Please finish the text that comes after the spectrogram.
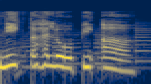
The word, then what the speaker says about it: nyctalopia: Night blindness, also known as nyctalopia, pronounced nyctalopia, is when you have trouble seeing in dim or dark settings.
